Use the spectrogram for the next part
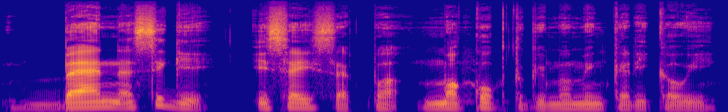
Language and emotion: Manipuri, neutral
